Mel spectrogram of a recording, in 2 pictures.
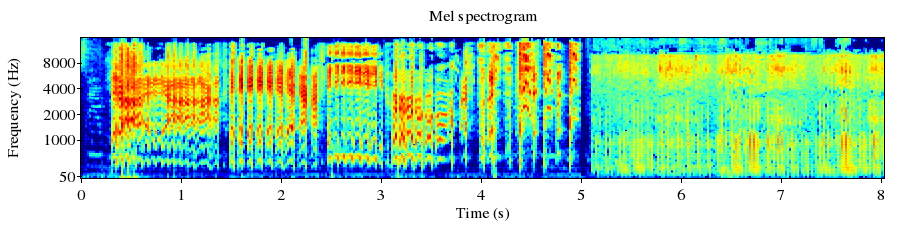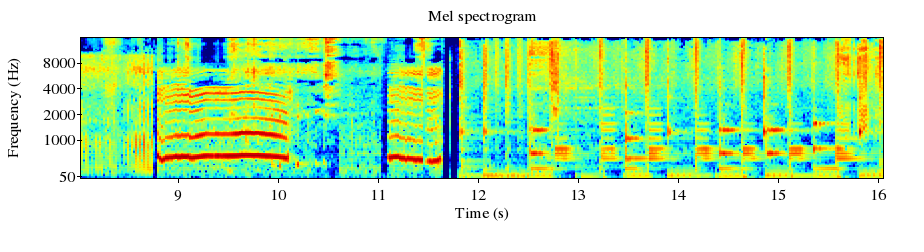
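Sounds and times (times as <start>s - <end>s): cat purring: 5.1s - 8.9s.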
